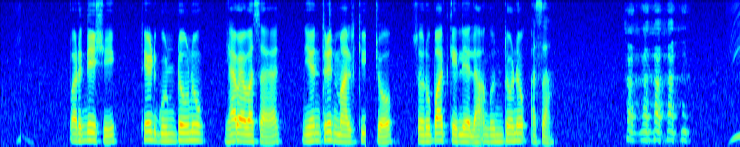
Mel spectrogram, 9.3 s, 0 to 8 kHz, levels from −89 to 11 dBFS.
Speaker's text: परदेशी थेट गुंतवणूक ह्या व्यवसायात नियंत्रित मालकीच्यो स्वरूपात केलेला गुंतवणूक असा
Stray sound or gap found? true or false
true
